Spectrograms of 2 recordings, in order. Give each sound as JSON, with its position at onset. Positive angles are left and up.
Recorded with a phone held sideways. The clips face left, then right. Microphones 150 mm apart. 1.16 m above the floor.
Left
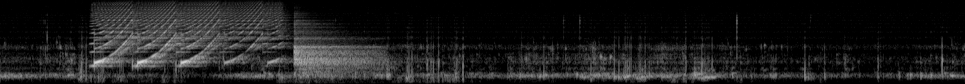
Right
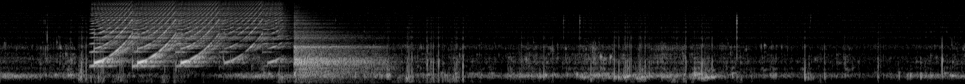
{"t": 0.9, "sound": "an alarm", "side_deg": 15, "distance_m": 5.5}
{"t": 2.9, "sound": "a clap", "side_deg": -25, "distance_m": 4.5}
